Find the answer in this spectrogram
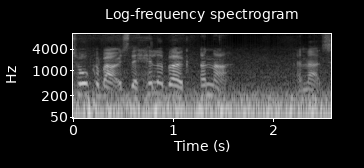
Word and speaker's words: Unna: Okay, so the final one that I'm going to talk about is the Hilleberg Unna, and that's how you pronounce it because I looked online, and it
